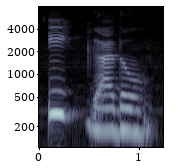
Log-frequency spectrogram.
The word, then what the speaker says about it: hígado: En la palabra hígado, ¿dónde lleva la mayor fuerza de voz? Lleva en I, ¿verdad? En la antepenúltima sílaba. Por eso es una palabra esdrújula.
